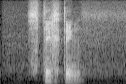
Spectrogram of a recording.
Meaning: 1. foundation (act of founding) 2. nonprofit, (charitable) foundation
- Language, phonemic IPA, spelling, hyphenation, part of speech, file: Dutch, /ˈstɪx.tɪŋ/, stichting, stich‧ting, noun, Nl-stichting.ogg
